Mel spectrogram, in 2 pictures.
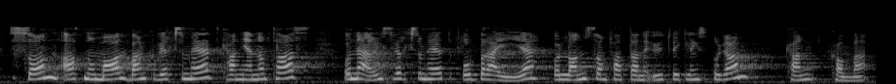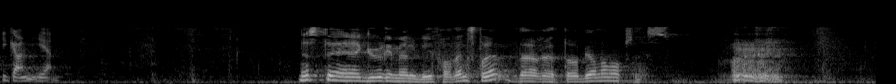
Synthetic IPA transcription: sɔnɑt̪nʊɾmɑːlbɑŋkʋɪʁksɔmheːt̪kʰɑnjɛnːɔmt̪ʰɑːs | ʔoːnæːʁɪŋsʋɪʁksɔmheːt̪oːbʁæɪəoːlɑnd̪sɔmfɑt̪ːɑnəʔʉːt̪ʰʋɪklɪŋspʰʁʊɡʁɑmkʰɑnkʰɔməiːɡɑŋɪjɛ̰n | nɛst̪əeːɡʉːʁɪmɛlbyfʁɑːʋɛnst̪ʁəd̪æːʁɛt̪əʁbjøːʁnəʋɔksnɪs

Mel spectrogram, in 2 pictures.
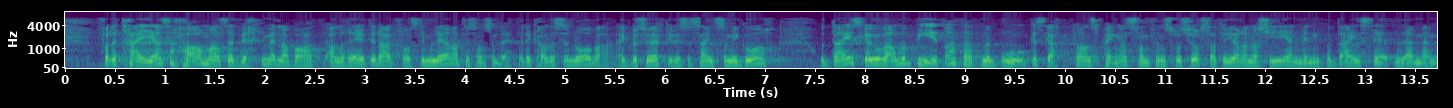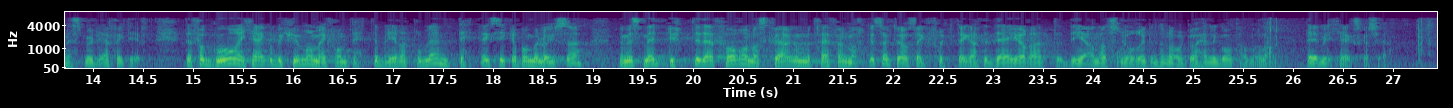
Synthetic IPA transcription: fɔɾd̪ɛɪt̪ʰɾæɪəsɔhɑɾmɑɑlt̪sɔɛt̪ʋɪʁkəmɪd̪ləɑbɑt̪ɑ̰ləʁeːd̪əɪd̪ɑːɡfɔɾɔst̪ɪmʉleːɾɑt̪ʰːəsɔnsɔmd̪ɛt̪ːəd̪ɛkʰɑlːəsɛnoːʋɑ̰ɛ̰ɡ̚bəsøːkt̪əd̪ɪsɔsæɪnt̪sɔmɪɡoːɾ | ɔd̪æɪskɑljʊʋæːɾəmɛbiːd̪ɾɑːt̪ʰɪlɑt̪mɛbɾʉːkəskɑt̪ːə̥t̪ʰɑːnspʰɛŋːəʁsɑmfʉnsʁɛsʉɾsəɑt̪ːjøːɾɛnæʂiːjɛnʋɪnːɪŋpʰɔd̪æɪɪst̪eːd̪ənəd̪ɛæɾmɛmɛst̪mʉːlɪɛfək̚t̪ʰḭːft̪d̪̥æɾfɔɡoːɾɪçːəɛɡɔbəçʏmʁəmɛɡfɔɾɔmd̪ɛt̪ːəblɪʁɛt̪̚pʰɾʊbleːmd̪ɛt̪ːəɛɛɡsɪkːəɾpʰɔmɛlœʏsə | mɛnʋɪsmɛd̪ʏt̪ːəɪd̪ɛfɔɾɔnɔskʰʋæːɾɡɔŋmɛt̪ʰɾɛfːəɛnmɑɾkəd̪sɑk̚t̪ʰøːʁsɔɛɡfɾʏkt̪ʰɛɡəɾɑt̪d̪ɛjøːɾɑt̪d̪ɪjæ̰ʁnəɑt̪snʉ̰ːɾə̰ɾʁʏɡːənʰɪlɔɾɡəɔɦɛlːəɡoːʁt̪ʰɪɑ̰nd̪ʁəlɑ̰nː | d̪̥ɛʋɪlɪçːəɛ̰ɡ̥skɑ̰ʃḛː

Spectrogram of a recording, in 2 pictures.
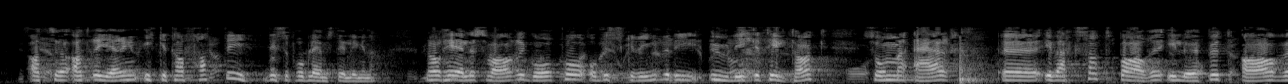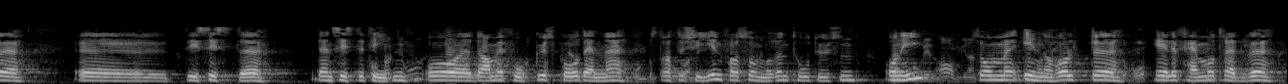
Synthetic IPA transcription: ʔɑt̪ɑt̪ɾɛjeːɾɪŋənɪkːət̪ʰɑːɾfɑt̪ːɪd̪ɪsːəpʰɾʊbleːmst̪ɪlːɪŋənə | nɔɾɦeːləsʋɑːʁəɡoːɾpʰɔʔɔbəskɾiːʋəd̪ɪʉːliːkət̪ʰɪlt̪ʰɑːk | sɔmæɾ | ɪʋæɾksɑt̪ːbɑːɾəʔɪløːpət̪ɑʋ | d̪̥ɪsɪst̪ə | d̪ɛnsɪst̪ət̪ʰiːd̪n̩ʔɔd̪ɑmɛfuːkʉspʰɔd̪ɛnːəst̪ɾɑt̪əʂiːənfɾɑsɔmːəɾənt̪ʰuːt̪ʰʉːsn̩ | ʔɔniːsɔmɪnːəɦɔlt̪heːləfɛmɔt̪ʰɾɛd̪ʋə

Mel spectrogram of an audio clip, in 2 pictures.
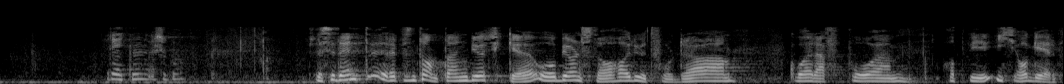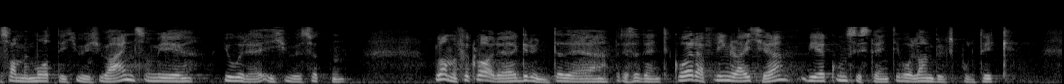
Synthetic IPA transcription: ɾɛt̪n̩ɡ | pʰɾɛsɪd̪ɛnt̪ɾɛpɾəsn̩t̪ʰɑnt̪ɑnbjœɾkəɔbjøːɳst̪ɑːɦɑɾʉːt̪fɔɖɾɑ | kʰoːæɾæfpʰɔ | ɑt̪ʰʋɪɪçːəɑɡeːɾəpʰɔsɑmːəmoːt̪əɪçʉːəçʉːəæɪnsɔmʋɪ | juːɾəɪçʉːəsœt̪ːn | ɔlɑːmɛfɔɾkʰɽɑːɾəɡɾʉnːt̪ɪld̪ɛpʰɾɛsɪd̪ɛnt̪kʰoːæɾæfʋɪŋɡɽɑɪçːəʋɪæɾkʰʊnsɪst̪ɛnt̪ɪʋoːɾlɑnbɾʉːkspʰʊlɪt̪ʰɪk

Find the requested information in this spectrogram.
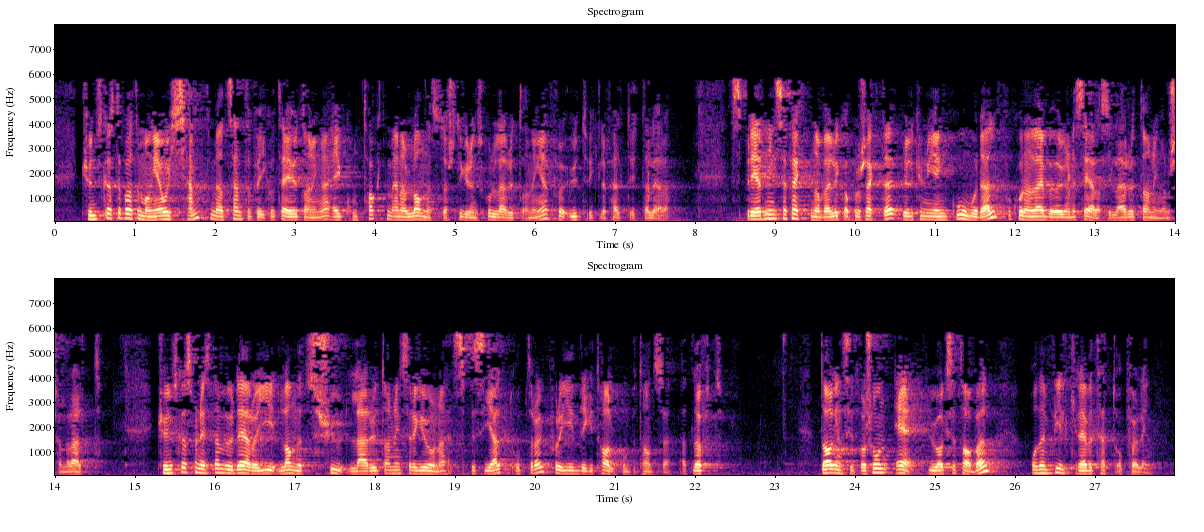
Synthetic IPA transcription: kʰʉnskɑːpsd̪ɛpɑɾt̪əmɑŋːəɔçɛmt̪mɛɑt̪sɛnt̪əɾfɔɾiːkʰʊt̪ʰeːʉːt̪̚d̪ɑnɪŋɑɛɪkʰʊnt̪ʰɑkt̪mɛɛnɑːʋlɑnːət̪st̪œʂt̪əɡɾʉnskuːləlæːɾəʉːt̪d̪ɑ̰nːɪŋəɾfɔɾɔʔʉːt̪ʰʋɪklʔə̰fɛlt̪ːʏt̪ʰːəɭɪ̰ə̰ɾə̰ | spɾeːd̪nɪŋsɛfɛkt̪n̩ɑʋɛlʏkːɑpʰɾʊʂɛkt̪əʋɪlkʰʉnːəjiːæɪnɡuːmʊd̪ɛlːfɔɾkʰʊɖɑnlæɪbøːɾɔɾɡɑnɪseːɾəsɪlæːɾəʉːt̪̚d̪ɑnːɪŋɑnʂɛnəɾɛlt̪ | kʰʉnskɑːpsmɪnɪst̪ən̩ʋʉɾɖeːɾəɾɔjiːlɑnːət̪sʂʉːlæːɾʉːt̪̚d̪ɑnːɪŋsɾɛɡɪuːnəɛ̰t̪spɛsɪɛlt̪ʰɔpd̪ɾɑːɡfɔɾɔjiːd̪ɪɡɪt̪ʰɑːlkʰʊmpə̥t̪ʰɑnsə̰ʔɛt̪lœft̪ | d̪̥ɑːɡənsːɪt̪ʋɑʂuːnɛʉːɑksɛp̚t̪ʰɑːbəl | ɔd̪ɛnʋɪlkʰɾeːʋət̪ʰɛt̪ʰːɔpfœlɪ̰ŋ

